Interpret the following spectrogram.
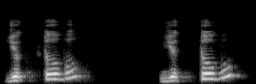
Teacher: आप देखेंगे असल मखरज अपनी जगह पे है, नून पे हमारी जबान की गुलाई ऊपर लग रही है, लेकिन पेश को प्रेजेंट करने के लिए हमारे होंठ गोल हो रहे हैं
